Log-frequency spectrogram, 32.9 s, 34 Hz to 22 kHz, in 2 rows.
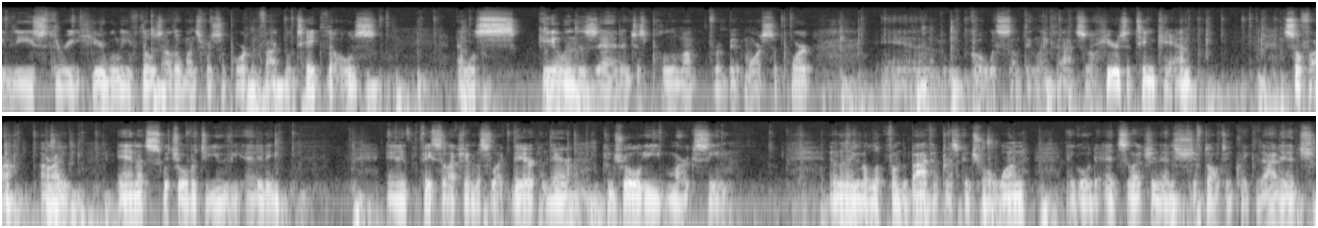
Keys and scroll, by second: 1.8 x, 3.1 alt+a, 6.8 s, 7.1 z, 10.5 Tab, 11.5 alt+a, 16.5 Tab, 17.0 alt+a.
